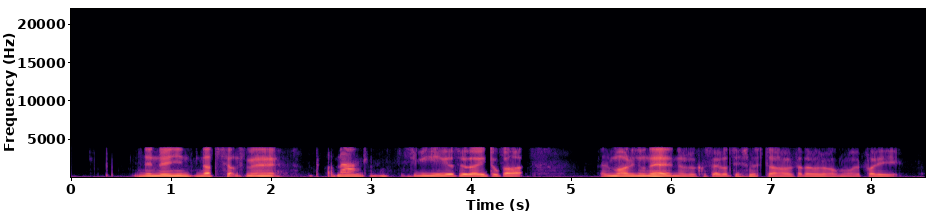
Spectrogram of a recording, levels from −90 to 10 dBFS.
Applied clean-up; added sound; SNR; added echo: neural diffusion model UNIVERSE++.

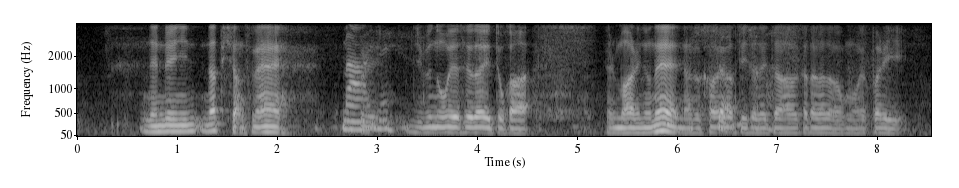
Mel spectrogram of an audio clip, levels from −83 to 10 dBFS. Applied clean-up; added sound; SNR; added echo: none; none; none; none.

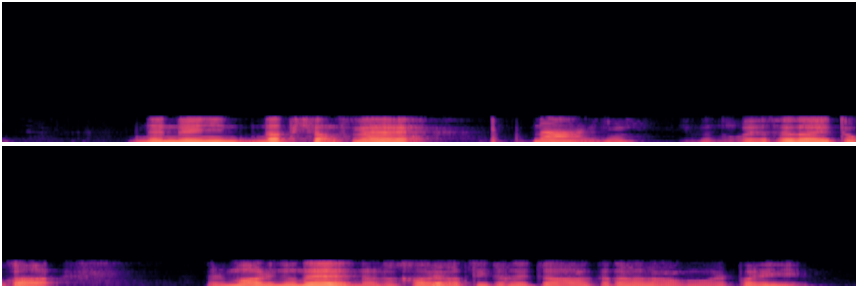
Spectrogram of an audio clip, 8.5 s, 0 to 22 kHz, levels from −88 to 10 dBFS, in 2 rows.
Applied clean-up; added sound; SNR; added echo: neural mask model DeepFilterNet 3.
